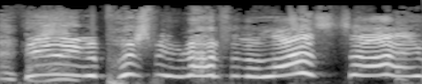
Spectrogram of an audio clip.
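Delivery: high-pitched meltdown outburst on one flat note. Retelling a scene where Number Two breaks down: imitating Number Two's meltdown. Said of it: "having a meltdown about Doctor Evil".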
